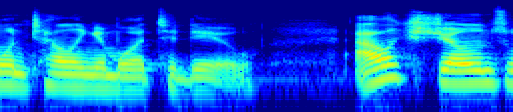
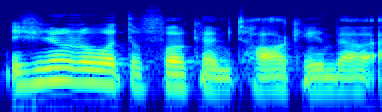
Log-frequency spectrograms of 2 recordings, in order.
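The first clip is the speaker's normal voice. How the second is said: normal talking voice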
